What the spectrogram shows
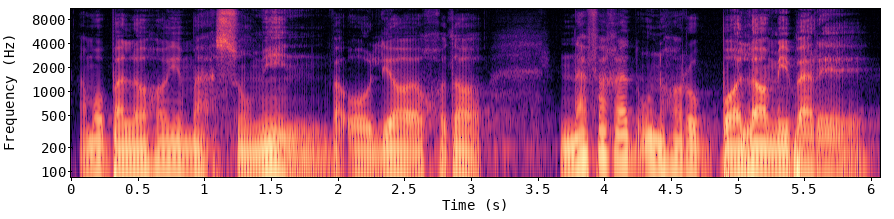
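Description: Low gravelly man preaching in a hall. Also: mellow. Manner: emphatic, pitch swings up on key points, rhetorical questions. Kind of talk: religious sermon. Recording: long reverb of a large hall.

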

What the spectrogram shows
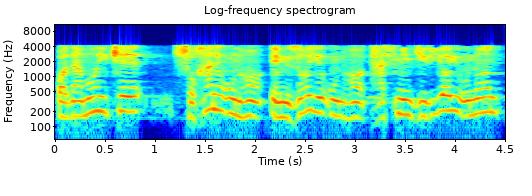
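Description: A man preaching a sermon, telling a story dramatically, his voice rising in heated passages. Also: high-pitched. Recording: tinny phone-like sound with faint hiss.

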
